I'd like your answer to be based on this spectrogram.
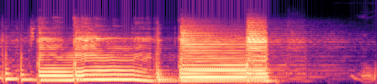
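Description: Distorted electric guitar, a PRS SE with both humbucker pickups, plays sustained chords and short stabs with a thick tone, loud and close, ringing out before fading.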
